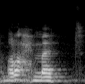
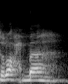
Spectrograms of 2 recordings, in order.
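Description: First: The word ends with a clear t sound. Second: The word ends with a soft h sound. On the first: The speaker calls it right. "تاء مبسوطة ألف باتة رحمة" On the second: The speaker calls it wrong. "مش رحمة"

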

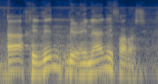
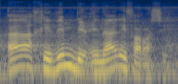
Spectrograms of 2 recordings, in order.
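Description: The two takes are said the same way.

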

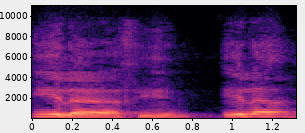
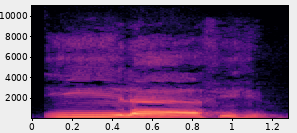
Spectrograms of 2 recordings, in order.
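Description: First: The word breaks apart, sounding like two separate words. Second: The word flows as one, with a long vowel. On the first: The speaker calls it wrong. "مش" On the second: The speaker calls it right. "لا"

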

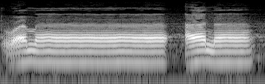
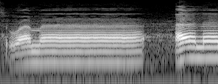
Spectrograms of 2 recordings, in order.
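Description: First: The final vowel of ana is held long. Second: The final vowel of ana is short. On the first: The reciter stops after this word. "kalau dibaca berhenti dibaca dua harokat" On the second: The reciter continues into the next words. "Kalau terus"

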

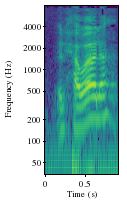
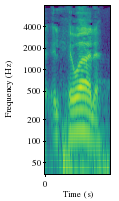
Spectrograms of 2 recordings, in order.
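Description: First: The first syllable has the vowel a. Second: The first syllable has the vowel i. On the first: This is the standard form of the term. The speaker calls it right. "هي بالفتح" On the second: This is the everyday colloquial form. The speaker calls it wrong. "نحن نسمى في اللغة العامية الحوالة بكسر الحاء"

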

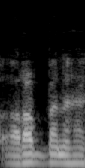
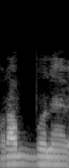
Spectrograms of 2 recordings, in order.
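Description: First: The word is said as rabbana, with an a vowel. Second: The word is said as rabbuna, with a u vowel. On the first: The word is read as a vocative address. "هكذا بالنصب" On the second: The word is read as the subject of the sentence. "باعتبار الفاعل"

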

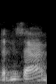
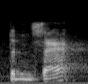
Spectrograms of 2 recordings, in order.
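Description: First: The first syllable has a low, glottalized heavy tone. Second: The first syllable has a level, unbroken tone. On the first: It names a monastery term of one local Buddhist sect. The speaker calls it wrong. "tịnh nó chữ tịnh là có dấu nặng nha" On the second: It names a place where monks gather. The speaker calls it right. "Tinh này không có dấu nặng nha"

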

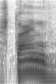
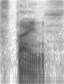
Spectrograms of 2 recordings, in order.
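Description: First: The name begins with an 'sht' sound. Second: The name begins with an 'st' sound. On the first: This is the German pronunciation. "немецкая" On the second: This is the English pronunciation. "переходит в английский и произносится как Стайн"

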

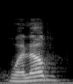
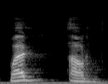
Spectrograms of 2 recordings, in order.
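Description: First: The glottal stop is dropped and its vowel moves back. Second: A brief light pause comes before the glottal stop. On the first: "النقل" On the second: "السكت"

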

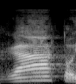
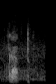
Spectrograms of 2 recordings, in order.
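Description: First: The word is said even more slowly. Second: The word is said at normal speed.

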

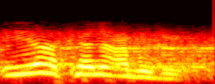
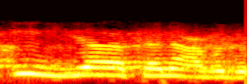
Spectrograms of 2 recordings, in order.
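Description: First: The y sound is short and single. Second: The y sound is doubled and held. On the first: We worship the disc of the sun. The speaker calls it wrong. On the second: We worship You alone. The speaker calls it right.

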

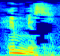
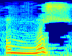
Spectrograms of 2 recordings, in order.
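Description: First: Both vowels in the word are i. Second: Both vowels are u, with a doubled m. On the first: The speaker calls it right. "بكسر الحاء وكسر الميم" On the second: The speaker calls it wrong. "ضم الحاء وتجديد الميم مع ضمها حمص، قال فليست لغة"

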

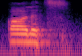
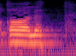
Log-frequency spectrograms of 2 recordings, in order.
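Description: First: The final t is hissy, like an s. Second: The final t is crisp with a light breath. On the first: The speaker calls it wrong. "فلا نريد من التاء أن تصبح سينا" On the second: The speaker calls it right. "همس خفيف"

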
